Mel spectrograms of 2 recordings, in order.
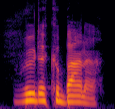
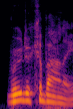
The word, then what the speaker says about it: Rudakubana: Rudakubana. – Rudakubana, yes, traditional name.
